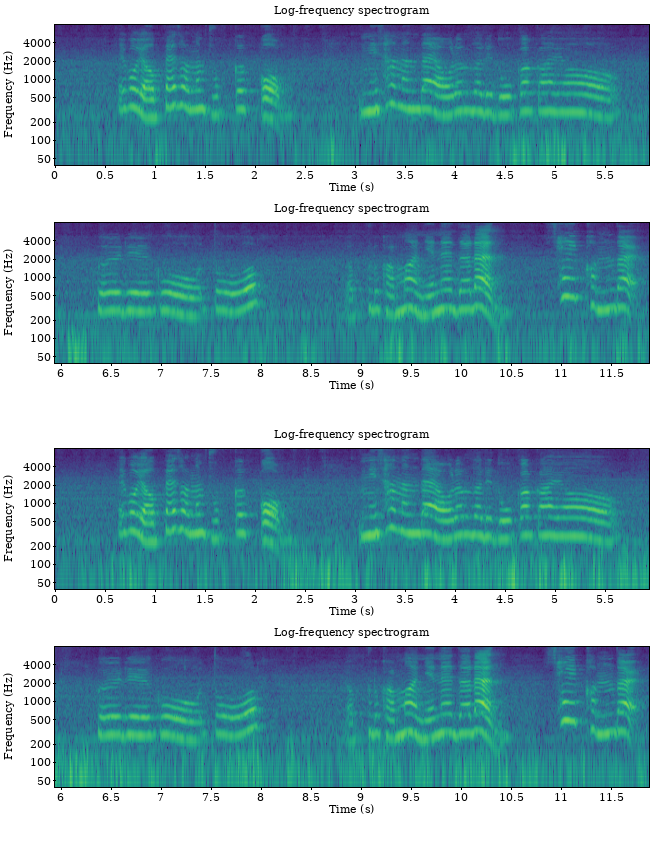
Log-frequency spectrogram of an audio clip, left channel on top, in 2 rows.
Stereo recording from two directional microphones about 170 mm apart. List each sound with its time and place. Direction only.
0.6 s a sound: 20° right (ahead or behind)
1.0 s a child's voice: 15° right (ahead or behind)
6.4 s speech: 15° right (ahead or behind)
9.2 s a child's voice: 15° right (ahead or behind)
